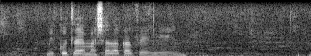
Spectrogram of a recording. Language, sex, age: Southern Sotho, female, 22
